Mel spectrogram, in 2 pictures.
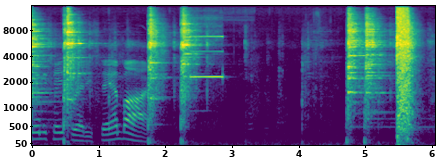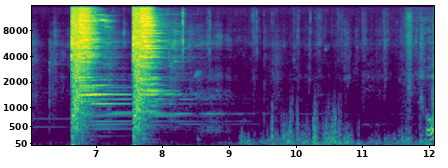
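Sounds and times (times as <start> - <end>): bullets clanging on steel plates: 0.0 - 2.7, 4.0 - 8.8
shot timer beep: 2.4 - 3.0
pistol shots: 4.7 - 8.4.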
